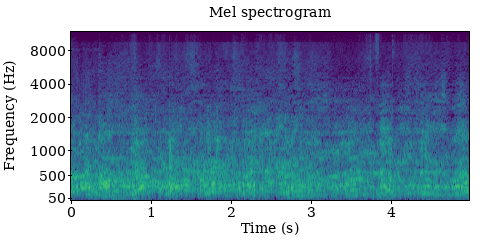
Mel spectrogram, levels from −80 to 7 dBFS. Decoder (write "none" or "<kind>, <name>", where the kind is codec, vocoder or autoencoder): codec, SNAC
